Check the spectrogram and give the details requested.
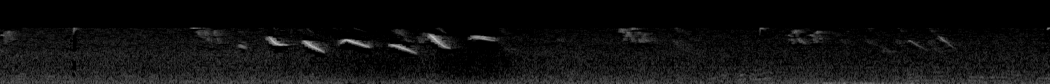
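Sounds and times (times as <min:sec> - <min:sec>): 
light background hiss: 0:00.0 - 0:10.4
Green-winged saltator whistling downward-slurred notes: 0:02.4 - 0:05.0.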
